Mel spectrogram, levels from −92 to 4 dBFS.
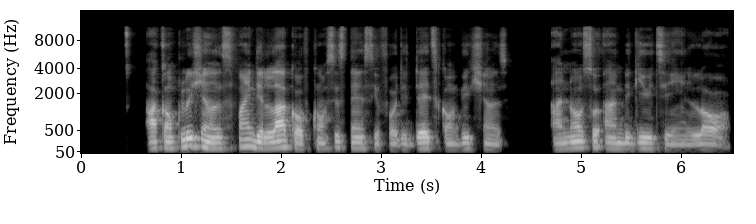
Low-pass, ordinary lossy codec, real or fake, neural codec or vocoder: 10.8 kHz; none; fake; codec, 24 kHz, 3.1 kbps, DualCodec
